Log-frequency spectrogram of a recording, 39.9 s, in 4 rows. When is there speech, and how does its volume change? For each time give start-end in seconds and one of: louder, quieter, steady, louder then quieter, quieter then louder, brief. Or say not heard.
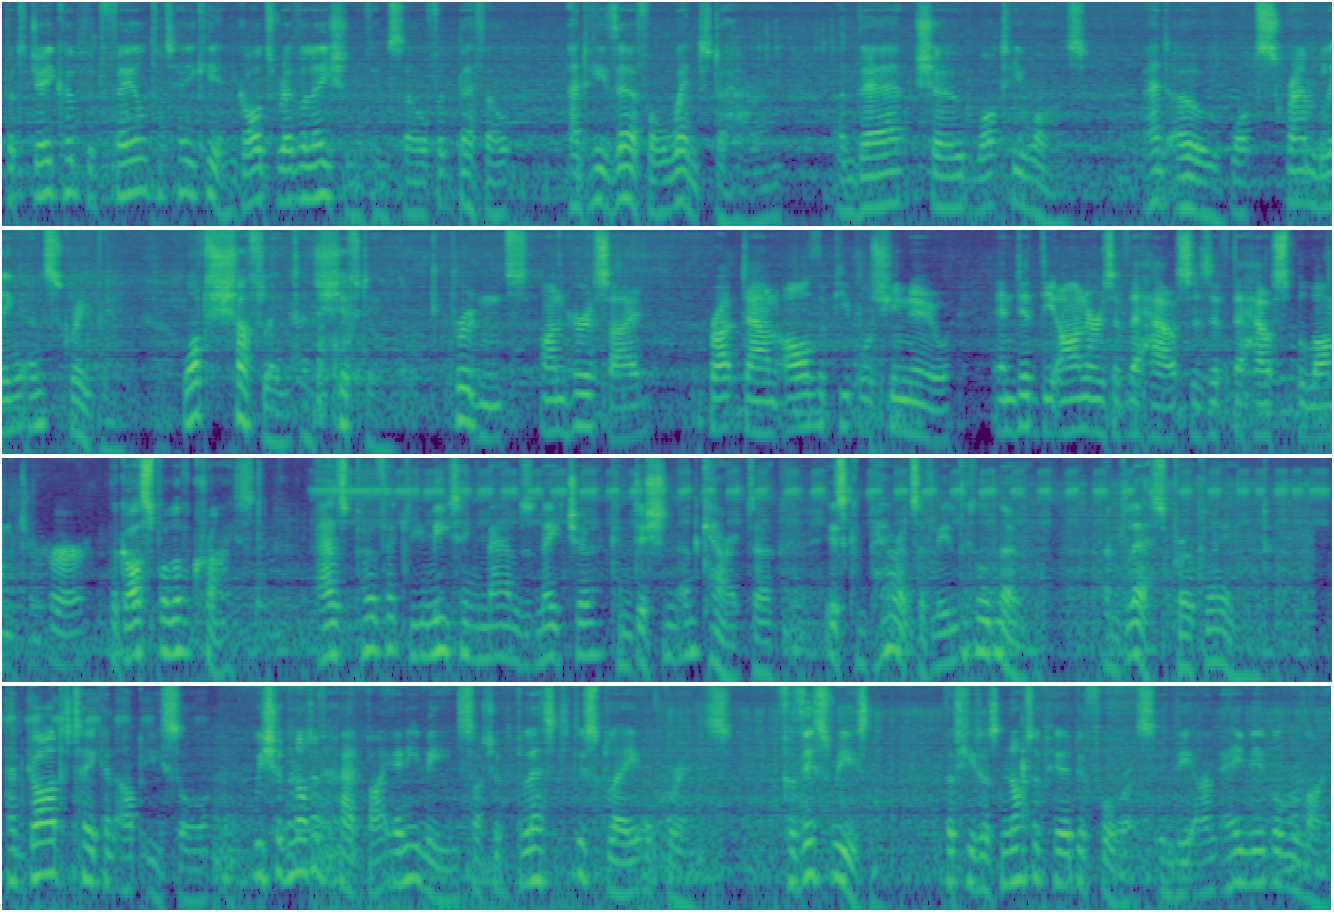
0.0-39.8 steady.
